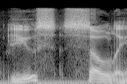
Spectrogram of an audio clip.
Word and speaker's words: jus soli: Jus soli, and that's actually spelled with a J, right? J-U-S-S-O-L-I, right? – Yeah, it depends on how you anglicize the Roman, but you could be jus or jus soli.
